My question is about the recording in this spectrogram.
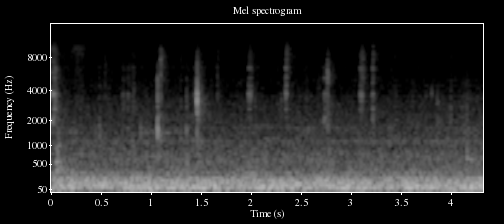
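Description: A handful of light, sharp clicks and taps as hands work the plastic parts of an RC truck, fitting a battery into it, over a steady low hum.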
